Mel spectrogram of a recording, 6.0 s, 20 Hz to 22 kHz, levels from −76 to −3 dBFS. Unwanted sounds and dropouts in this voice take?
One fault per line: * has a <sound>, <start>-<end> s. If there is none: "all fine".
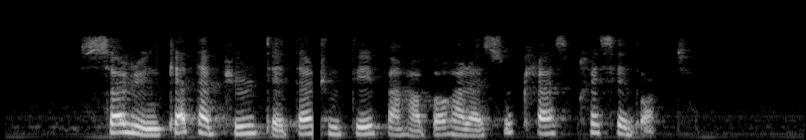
* has a dropout, 2.3-2.4 s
